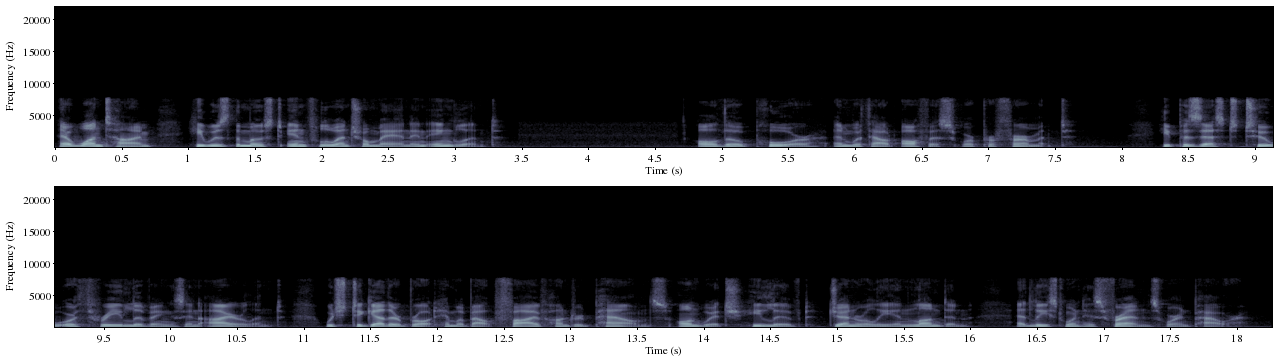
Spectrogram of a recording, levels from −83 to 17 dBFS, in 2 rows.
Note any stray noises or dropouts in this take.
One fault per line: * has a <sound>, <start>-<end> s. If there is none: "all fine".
all fine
